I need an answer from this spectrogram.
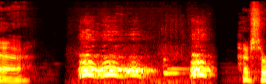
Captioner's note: rooster barking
